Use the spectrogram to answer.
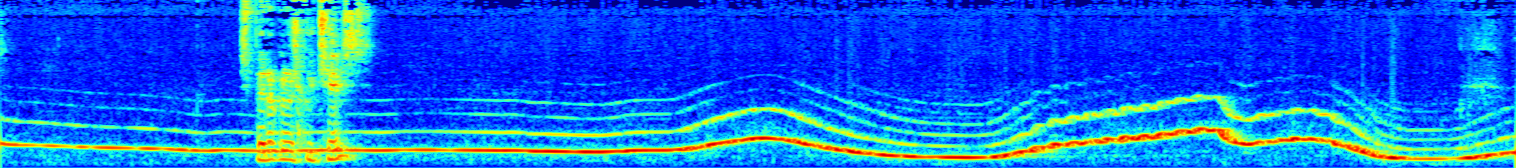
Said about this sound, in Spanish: Entonces es un, yo le doy al potenciómetro que tiene aquí, ¿veis? Un potenciómetro y tal, y emite una onda, pero es muy mágico, porque, vamos a ver así, ¿veis?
